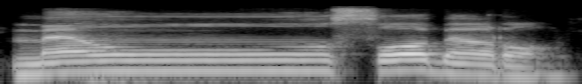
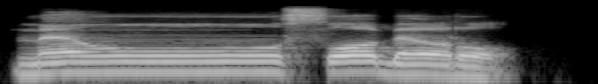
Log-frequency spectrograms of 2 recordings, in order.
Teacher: Kata man dengan sobaro menjadi mal-sobaro. Jadi pengucapan nunnya itu samar antara nun dengan sod. Dan lidah kita sudah bersiap untuk mengucapkan huruf sod. Man sobaro menjadi mal-sobaro. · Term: ikhfa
